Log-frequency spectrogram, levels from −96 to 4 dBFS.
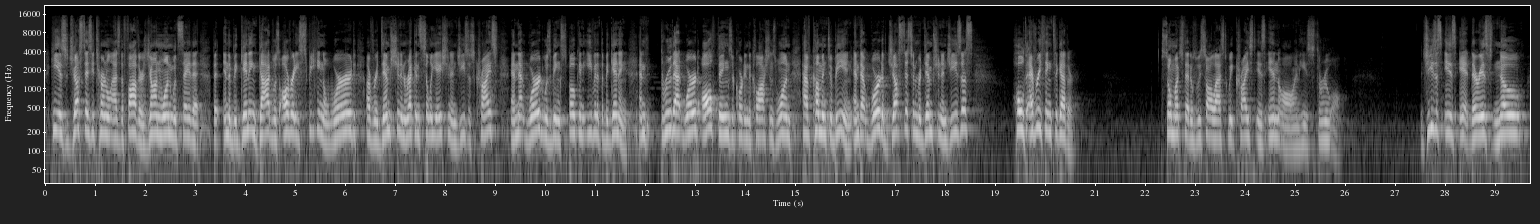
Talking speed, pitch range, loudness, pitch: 180 wpm, 165-195 Hz, -25 LUFS, 185 Hz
